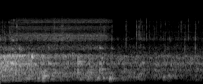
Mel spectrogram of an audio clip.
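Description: Scuba exhalation bubbles from a regulator rushing and gurgling loudly past the underwater camera, fading out about a second in and leaving a quieter underwater hiss with faint ticks.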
